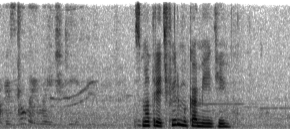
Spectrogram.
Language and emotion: Russian, neutral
